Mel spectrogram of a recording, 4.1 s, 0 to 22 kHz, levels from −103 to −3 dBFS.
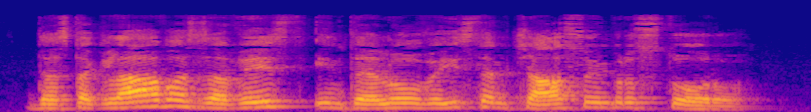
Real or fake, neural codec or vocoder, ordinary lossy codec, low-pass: real; none; AAC, 32 kbps; 19.8 kHz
